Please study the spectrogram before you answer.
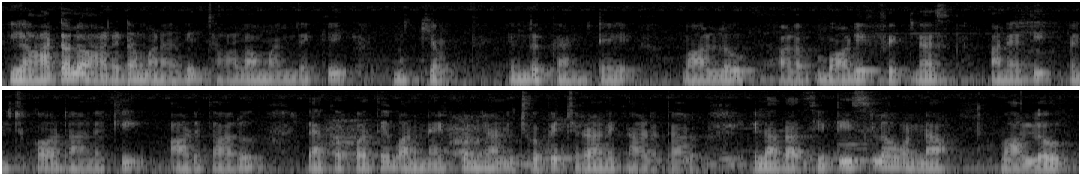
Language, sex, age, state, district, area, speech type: Telugu, male, 18-30, Andhra Pradesh, Sri Balaji, rural, spontaneous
